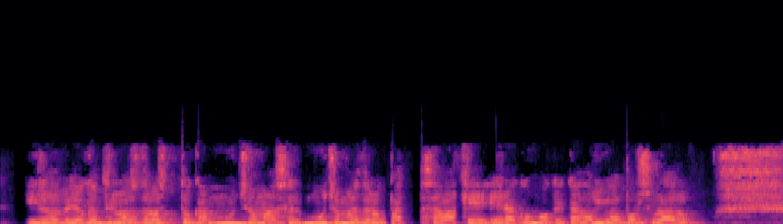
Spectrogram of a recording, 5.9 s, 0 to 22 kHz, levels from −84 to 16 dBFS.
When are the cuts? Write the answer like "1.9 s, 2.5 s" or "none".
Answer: 1.3 s, 2.2 s, 2.9 s, 3.4 s, 4.4 s

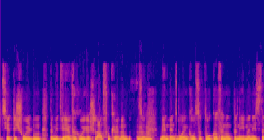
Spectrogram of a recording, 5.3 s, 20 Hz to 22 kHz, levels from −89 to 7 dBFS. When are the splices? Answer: 3.5 s

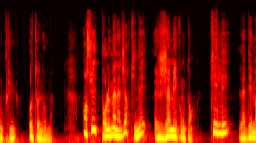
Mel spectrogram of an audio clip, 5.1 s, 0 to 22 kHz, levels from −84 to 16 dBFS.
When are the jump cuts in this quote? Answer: none

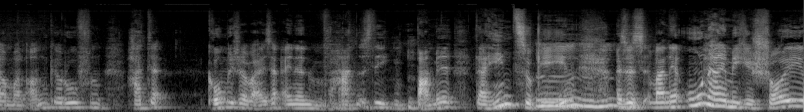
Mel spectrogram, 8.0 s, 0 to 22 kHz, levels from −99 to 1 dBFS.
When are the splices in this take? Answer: none

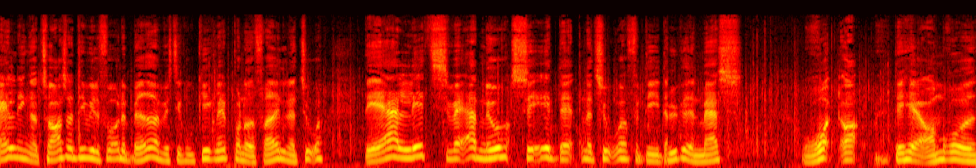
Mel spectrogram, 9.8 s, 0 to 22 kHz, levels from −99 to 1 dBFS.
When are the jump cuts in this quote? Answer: 5.1 s, 6.6 s

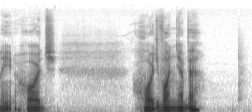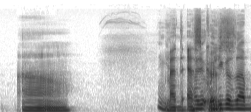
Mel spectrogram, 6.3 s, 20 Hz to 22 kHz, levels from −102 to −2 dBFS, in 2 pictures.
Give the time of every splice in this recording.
none

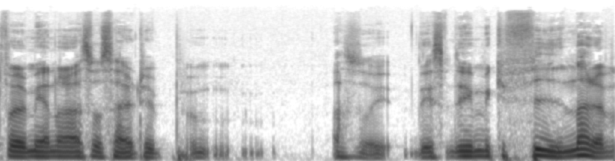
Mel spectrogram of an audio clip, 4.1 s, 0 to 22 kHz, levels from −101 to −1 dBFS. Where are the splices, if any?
2.9 s

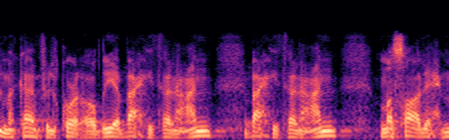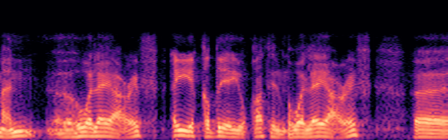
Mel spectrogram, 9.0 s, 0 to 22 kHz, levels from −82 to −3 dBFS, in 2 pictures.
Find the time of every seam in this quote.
2.4 s, 6.1 s, 7.4 s

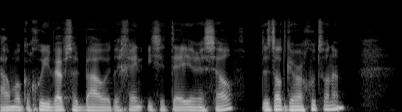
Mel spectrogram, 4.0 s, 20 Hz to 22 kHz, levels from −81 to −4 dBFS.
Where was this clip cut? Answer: 1.1 s, 2.8 s

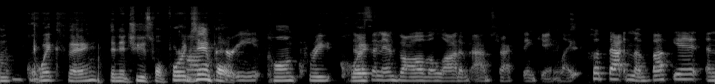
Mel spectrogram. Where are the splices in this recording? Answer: 1.0 s, 2.6 s, 5.8 s

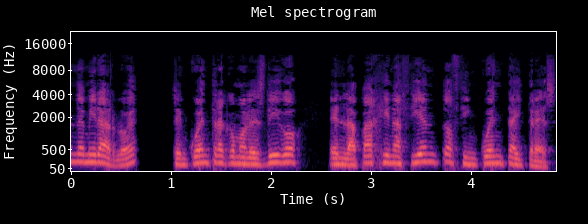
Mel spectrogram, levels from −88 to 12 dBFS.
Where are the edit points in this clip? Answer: none

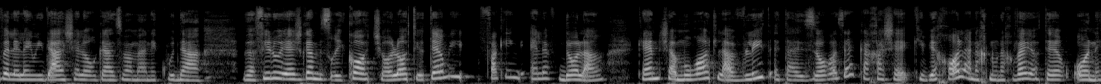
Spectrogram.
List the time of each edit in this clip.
none

